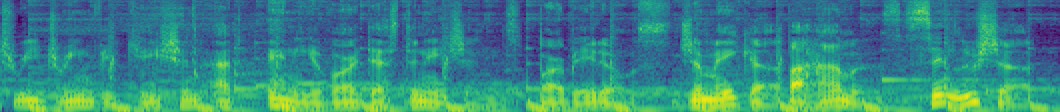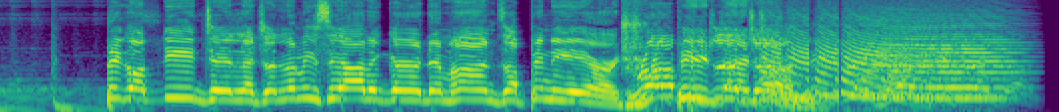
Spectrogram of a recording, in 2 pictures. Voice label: english caribbean commercial; Englisch (International) Englisch (Karibik); Vereinigtes Königreich

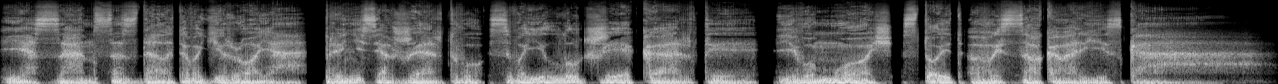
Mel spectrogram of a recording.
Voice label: russian video games

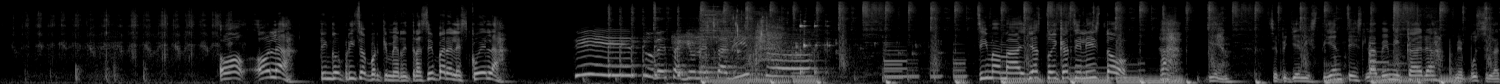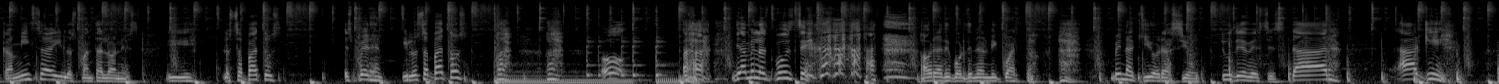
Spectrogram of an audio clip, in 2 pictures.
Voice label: spanish latin american animation

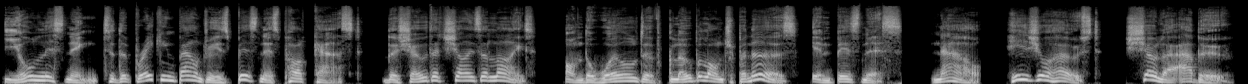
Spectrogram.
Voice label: english british podcasts

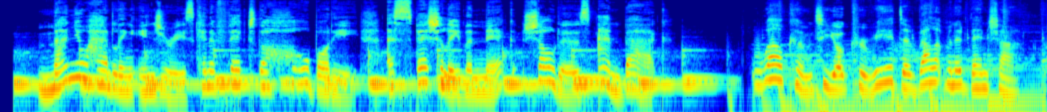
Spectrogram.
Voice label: english australian e-learning

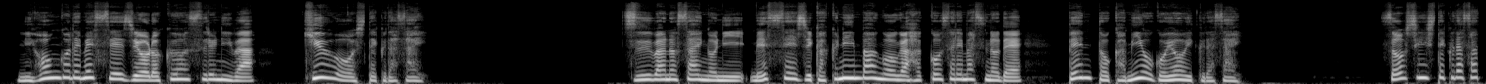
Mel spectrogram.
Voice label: japanese ivr

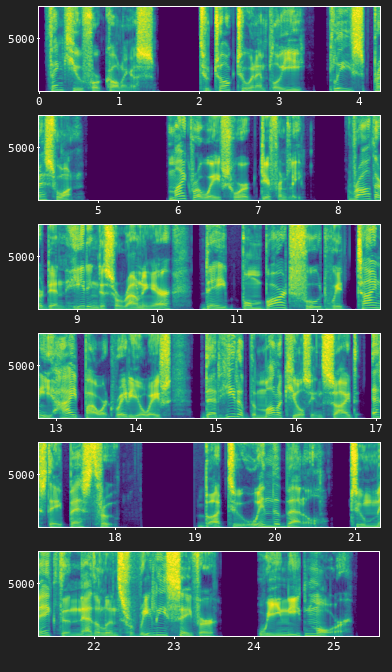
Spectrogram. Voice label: english commercial

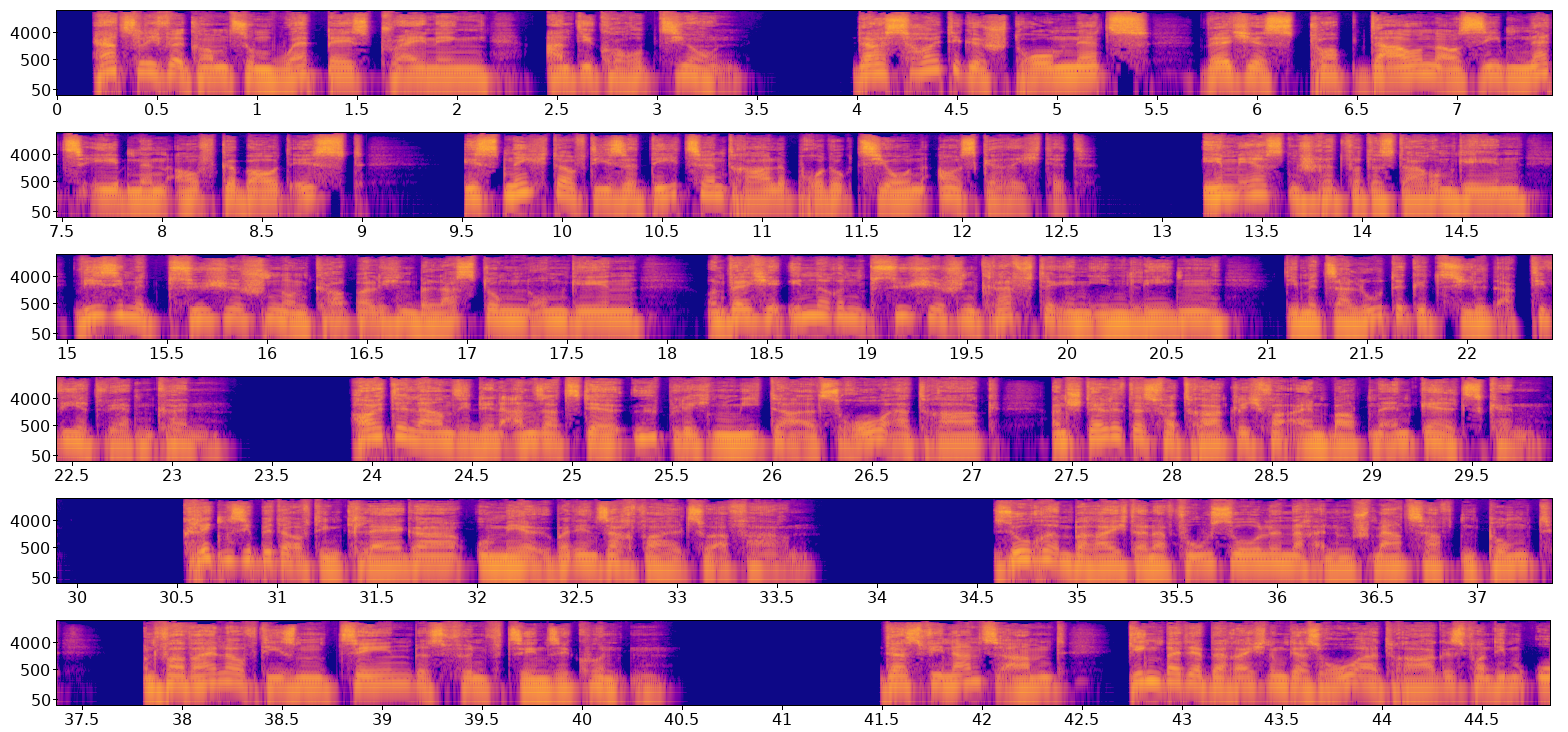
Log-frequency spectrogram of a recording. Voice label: german explainer videos

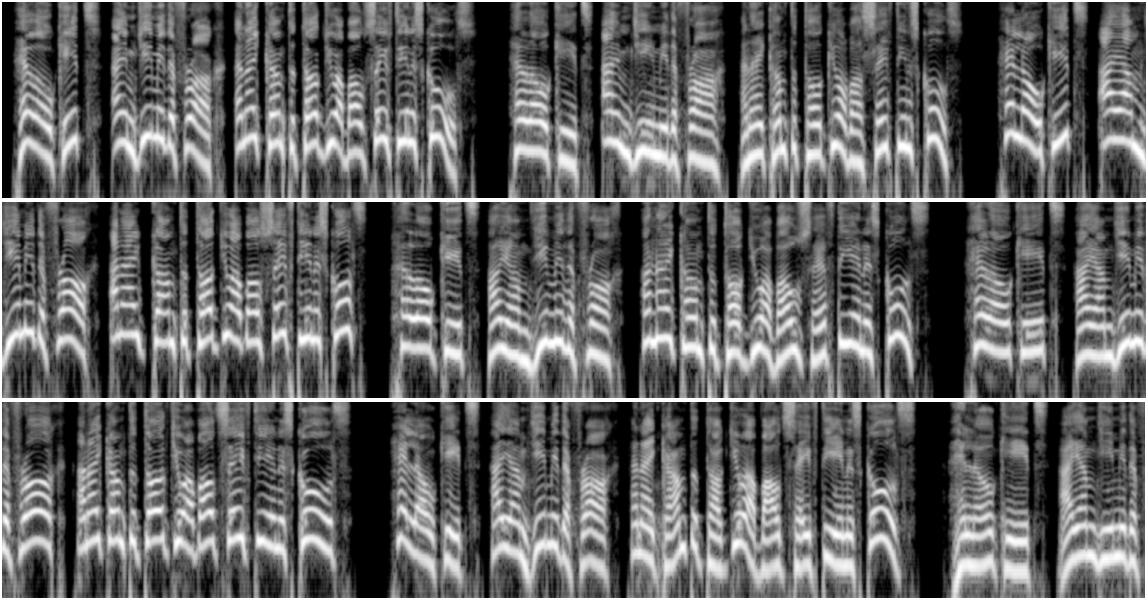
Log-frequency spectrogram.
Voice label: spanish latin american impersonations

